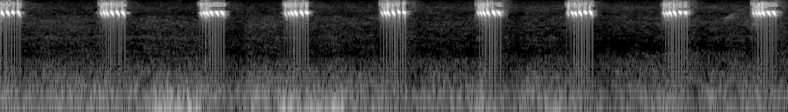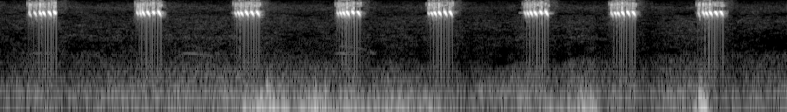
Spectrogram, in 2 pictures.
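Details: A male Melanogryllus bilineatus from the Ryukyu islands south of Amami, calling from short grass in an open park field. Clear, cool, high chirps come steadily, a little over two each second, above a quiet, faintly rumbling background.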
